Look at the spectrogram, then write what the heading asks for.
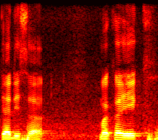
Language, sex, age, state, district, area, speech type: Goan Konkani, male, 45-60, Goa, Bardez, rural, spontaneous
